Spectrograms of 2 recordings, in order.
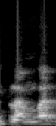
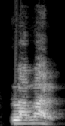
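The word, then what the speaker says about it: plumber: प्लंबर प्लंबर बोलते है लेकिन प्लंबर नहीं होता सही क्या होता है प्लमर चलिए आगे चलते है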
